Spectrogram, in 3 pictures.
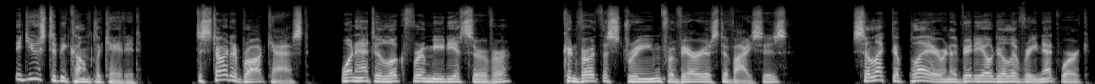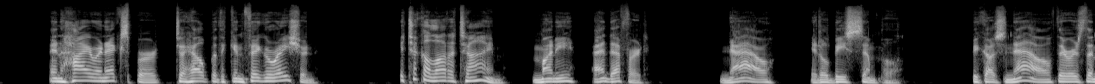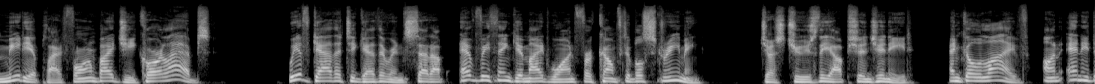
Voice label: english usa male

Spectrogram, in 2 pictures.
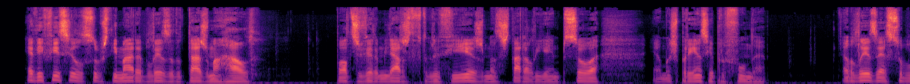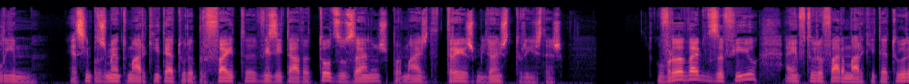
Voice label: portuguese europe male

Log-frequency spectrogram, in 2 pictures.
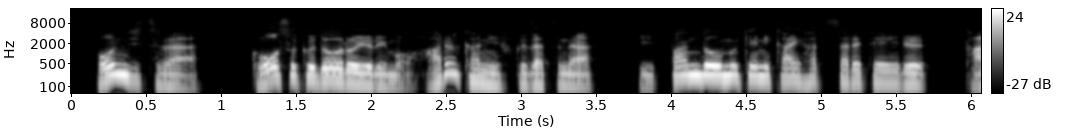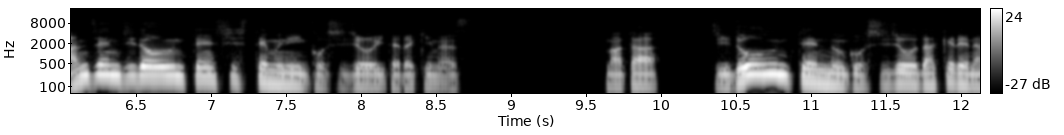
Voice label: japanese male

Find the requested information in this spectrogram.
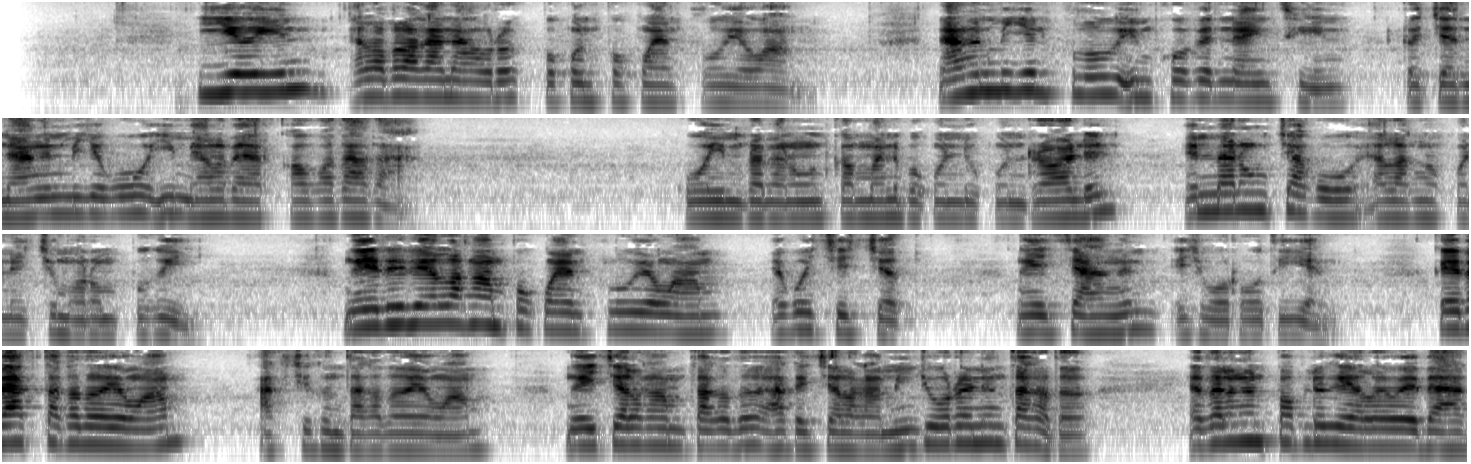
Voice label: marshallese female

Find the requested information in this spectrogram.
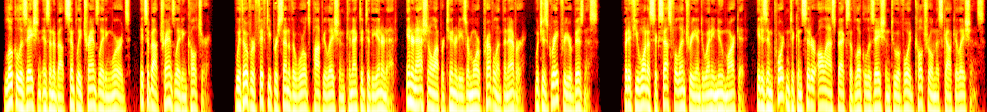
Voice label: english usa male

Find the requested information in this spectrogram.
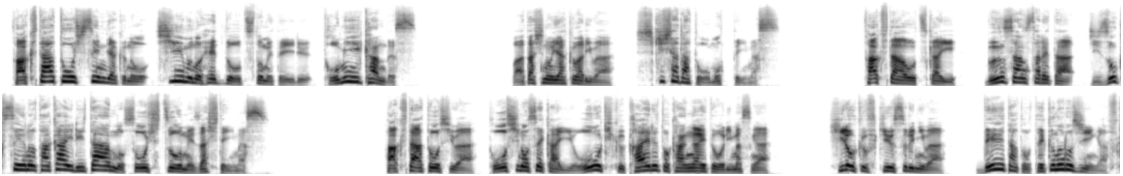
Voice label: japanese male

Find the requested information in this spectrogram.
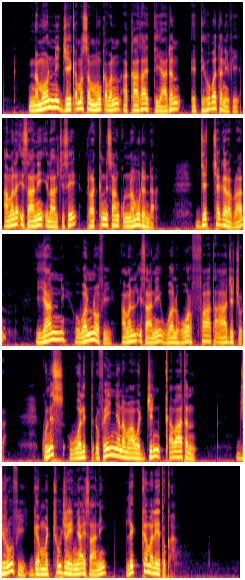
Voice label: oromo male

